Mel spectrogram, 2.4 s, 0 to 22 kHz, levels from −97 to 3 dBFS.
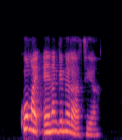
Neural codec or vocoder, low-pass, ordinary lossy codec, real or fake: none; 7.2 kHz; Opus, 32 kbps; real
